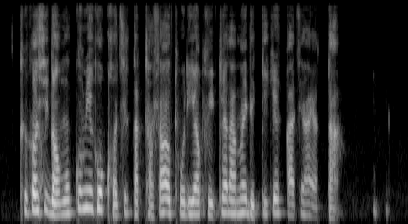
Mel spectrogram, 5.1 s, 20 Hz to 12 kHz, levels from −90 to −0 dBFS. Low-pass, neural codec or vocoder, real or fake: 10.8 kHz; codec, 24 kHz, 3 kbps, HILCodec; fake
